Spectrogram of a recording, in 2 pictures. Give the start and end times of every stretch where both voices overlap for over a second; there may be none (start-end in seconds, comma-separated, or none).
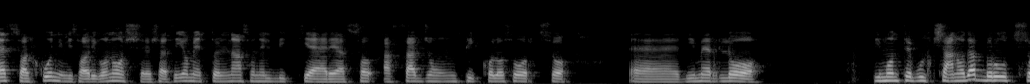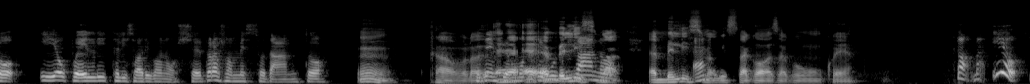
15.0-16.6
